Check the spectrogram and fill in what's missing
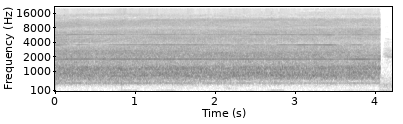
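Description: A power grinder whines steadily and loudly while cleaning rust off the front wheel hub surface of a 2022-present VW Golf R Mk8, running continuously before cutting off abruptly at the end.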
